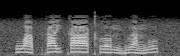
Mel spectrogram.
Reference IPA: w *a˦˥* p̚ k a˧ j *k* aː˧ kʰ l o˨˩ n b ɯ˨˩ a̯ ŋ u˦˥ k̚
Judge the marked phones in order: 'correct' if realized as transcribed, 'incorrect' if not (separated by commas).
incorrect, correct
